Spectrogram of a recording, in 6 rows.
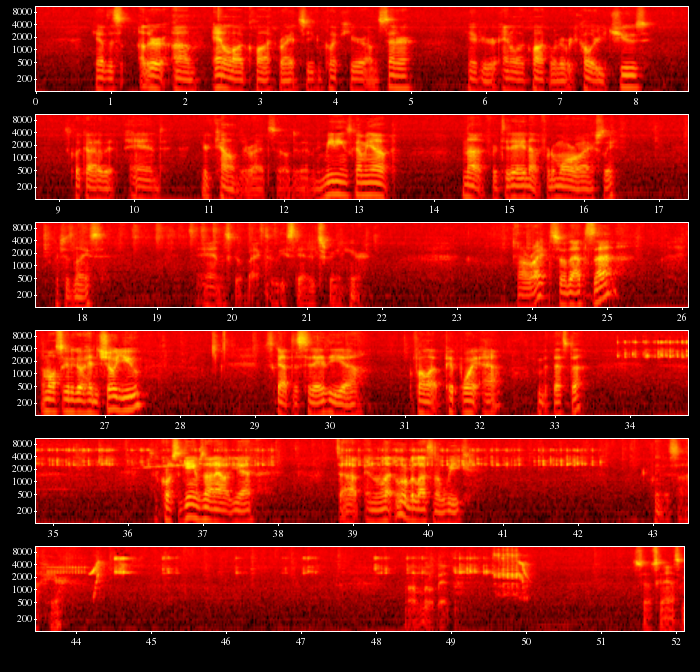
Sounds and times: Speech: 0.8 - 5.1, 5.7 - 8.2, 9.1 - 13.6, 14.4 - 16.6, 17.6 - 18.4, 19.5 - 21.9, 23.8 - 25.4, 26.1 - 27.6, 29.1 - 33.4, 36.3 - 37.9, 38.8 - 40.6, 42.9 - 44.0, 48.4 - 49.1, 51.4 - 52.1.

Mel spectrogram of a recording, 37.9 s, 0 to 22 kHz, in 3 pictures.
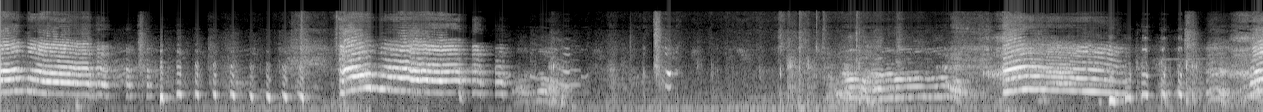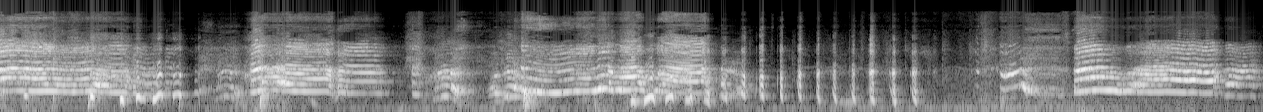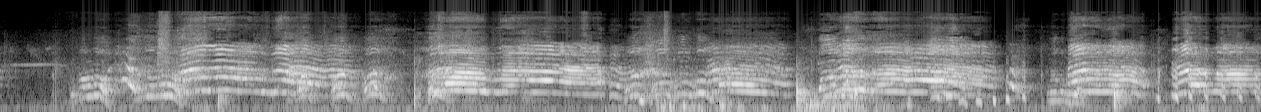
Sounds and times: Belly laugh: 0.7 - 3.2, 4.4 - 6.9, 10.9 - 17.3, 18.6 - 23.1, 31.1 - 32.6, 33.5 - 37.8.

